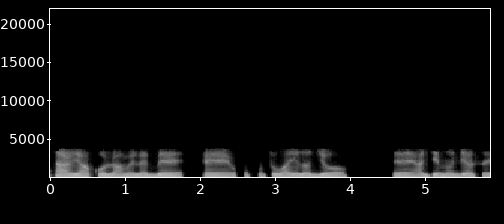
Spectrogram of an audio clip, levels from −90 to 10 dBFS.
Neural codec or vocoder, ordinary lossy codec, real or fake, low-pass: codec, 16 kHz, 0.9 kbps, LongCat-Audio-Codec; MP3, 32 kbps; fake; 3.6 kHz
